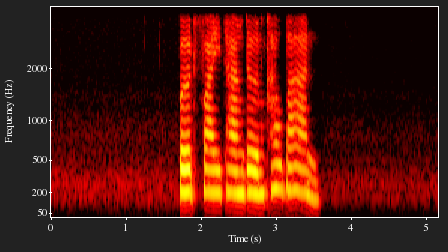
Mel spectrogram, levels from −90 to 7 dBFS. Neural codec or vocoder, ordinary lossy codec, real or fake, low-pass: none; none; real; 3.6 kHz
